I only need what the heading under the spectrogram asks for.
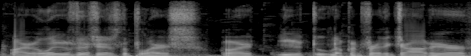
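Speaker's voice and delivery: muffled, smothered voice, dulled as if behind cloth. Storyteller voicing someone heard from behind a door, muffled deep voice. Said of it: "in a muffled, like, deep voice".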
